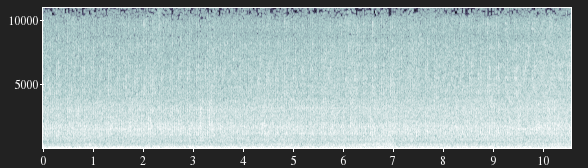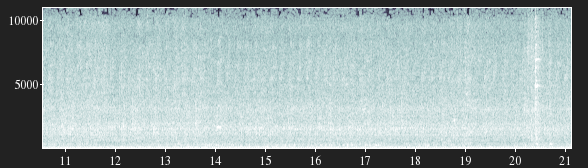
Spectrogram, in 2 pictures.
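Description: A diesel tractor engine runs, heard from inside the cab.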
